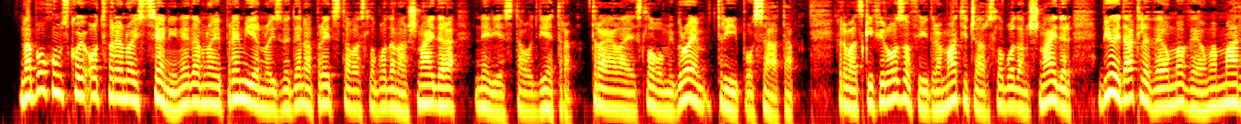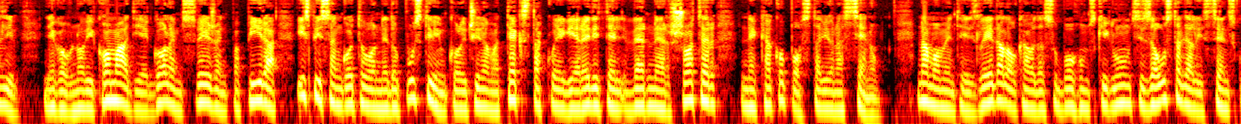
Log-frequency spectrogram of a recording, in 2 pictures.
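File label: Bosnia and Herzegovina, male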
